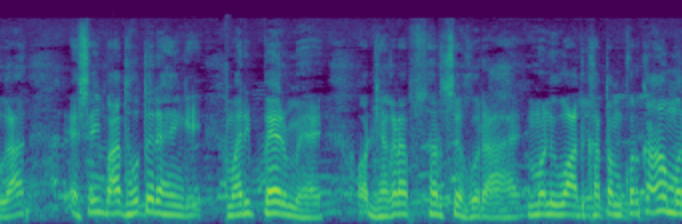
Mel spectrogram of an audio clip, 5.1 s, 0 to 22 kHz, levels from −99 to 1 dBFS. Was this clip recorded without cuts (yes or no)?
no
